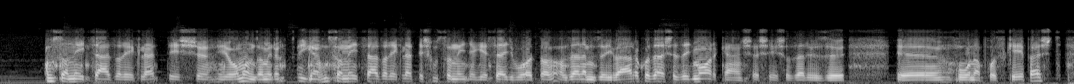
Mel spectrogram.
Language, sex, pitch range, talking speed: Hungarian, male, 100-120 Hz, 135 wpm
